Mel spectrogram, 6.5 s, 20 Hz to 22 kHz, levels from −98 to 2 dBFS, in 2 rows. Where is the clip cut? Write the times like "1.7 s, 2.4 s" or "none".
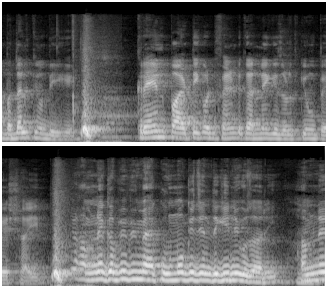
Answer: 1.0 s, 4.0 s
